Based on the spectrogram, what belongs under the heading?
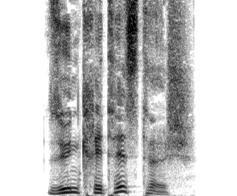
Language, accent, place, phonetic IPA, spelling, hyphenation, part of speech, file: German, Germany, Berlin, [synkʁɛtɪstɪʃ], synkretistisch, syn‧kre‧tis‧tisch, adjective, De-synkretistisch.ogg
- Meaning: 1. syncretic 2. syncretically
